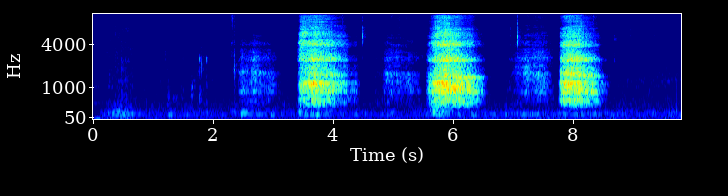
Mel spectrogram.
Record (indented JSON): {
  "exhalation_length": "9.8 s",
  "exhalation_amplitude": 26955,
  "exhalation_signal_mean_std_ratio": 0.39,
  "survey_phase": "beta (2021-08-13 to 2022-03-07)",
  "age": "65+",
  "gender": "Male",
  "wearing_mask": "No",
  "symptom_none": true,
  "smoker_status": "Current smoker (1 to 10 cigarettes per day)",
  "respiratory_condition_asthma": false,
  "respiratory_condition_other": false,
  "recruitment_source": "REACT",
  "submission_delay": "2 days",
  "covid_test_result": "Negative",
  "covid_test_method": "RT-qPCR",
  "influenza_a_test_result": "Negative",
  "influenza_b_test_result": "Negative"
}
